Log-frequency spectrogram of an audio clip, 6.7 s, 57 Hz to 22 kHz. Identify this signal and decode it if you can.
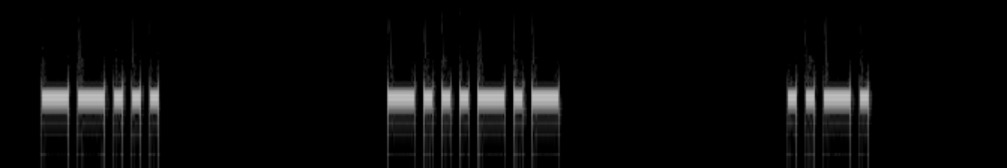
Morse code, heard as a keyed tone, about 20 wpm, spaced as for 5 wpm, 700 Hz. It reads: 7<BK>F
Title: 250 Lesson 40e - BK - Three Characters 20wpm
